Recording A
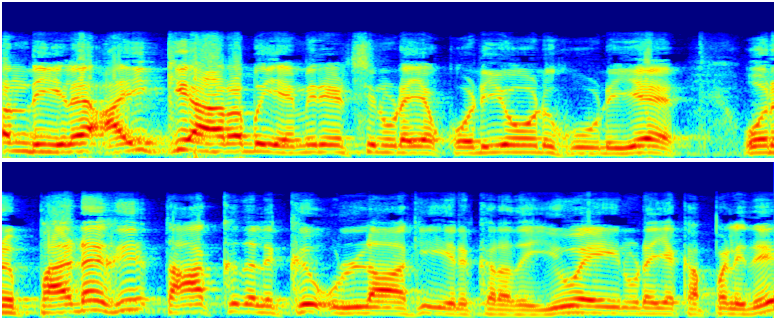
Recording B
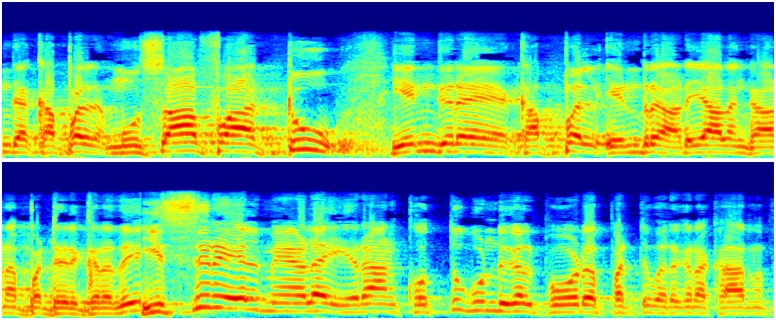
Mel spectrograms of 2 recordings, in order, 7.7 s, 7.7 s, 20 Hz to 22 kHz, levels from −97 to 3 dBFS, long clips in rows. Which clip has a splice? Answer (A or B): B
